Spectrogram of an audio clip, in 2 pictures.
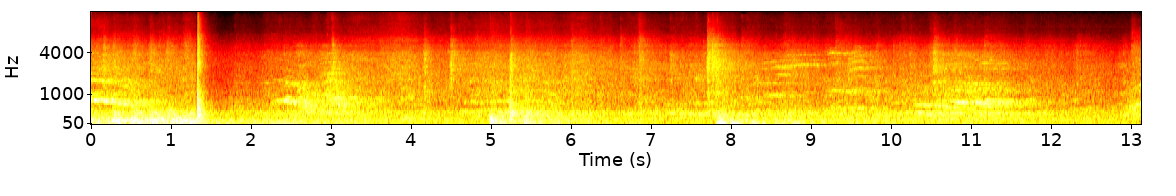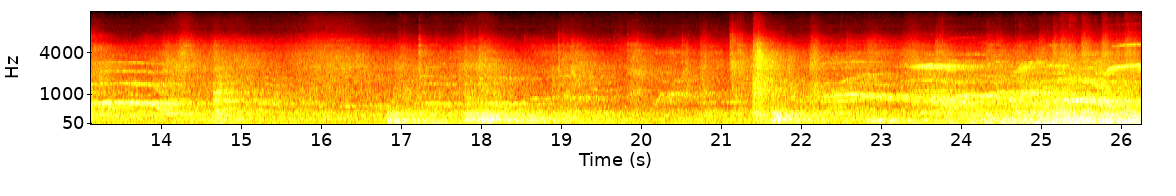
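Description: Young men shout and call out across an echoing rink.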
